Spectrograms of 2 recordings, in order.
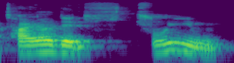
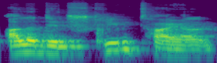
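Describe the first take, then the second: First: Very slow, each word spaced out; slow emphatic appeal. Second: Said in the usual way. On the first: Shown as a demonstration. Streamer urging viewers to share, slow and deliberate. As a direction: drag it out to press viewers.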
